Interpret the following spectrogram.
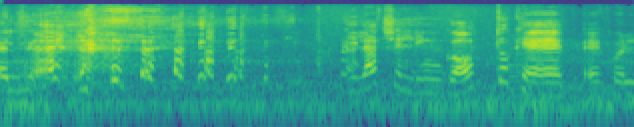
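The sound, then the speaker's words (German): A small car's engine rumbles low and steady from inside the cabin as it is manoeuvred through stop-and-go traffic on the way to the Mirafiori Sud working-class district, with voices talking over the constant hum of traffic. “manövriert ihren kleinen Wagen souverän durch den stockenden Verkehr.”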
